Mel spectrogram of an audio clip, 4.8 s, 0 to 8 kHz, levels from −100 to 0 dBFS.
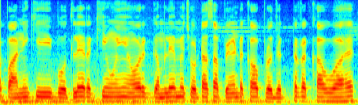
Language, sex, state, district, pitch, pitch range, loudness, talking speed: Hindi, male, Uttar Pradesh, Lucknow, 125 Hz, 115-125 Hz, -14 LUFS, 225 wpm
